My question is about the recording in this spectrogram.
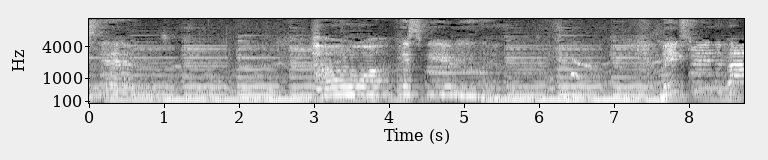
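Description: Live band music: guitars playing a steady, sustained accompaniment to a slow song, with a voice singing in places.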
